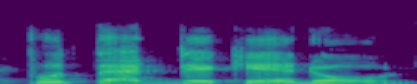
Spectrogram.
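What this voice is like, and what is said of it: Put-on Bradford English accent. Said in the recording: “I did the accent because they're from Bradford, England. That's a Bradford accent, right?”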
